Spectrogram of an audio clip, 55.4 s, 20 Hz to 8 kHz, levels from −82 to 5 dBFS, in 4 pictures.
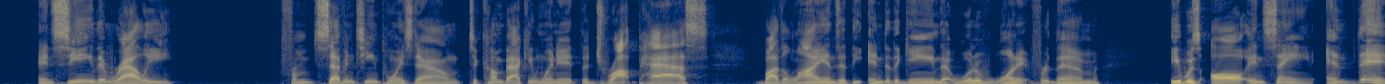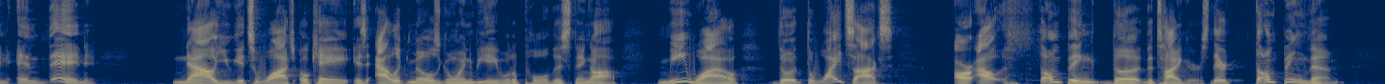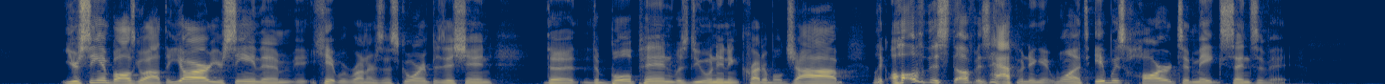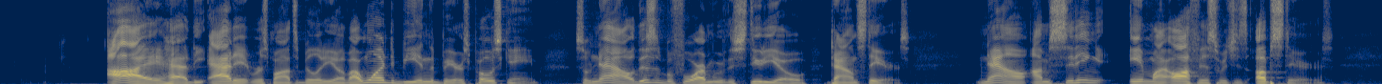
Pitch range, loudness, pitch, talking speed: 115-150 Hz, -26 LUFS, 130 Hz, 160 wpm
